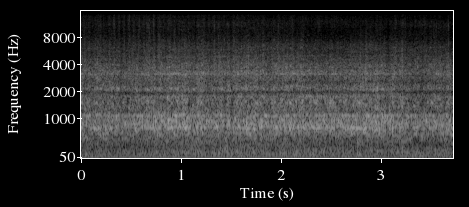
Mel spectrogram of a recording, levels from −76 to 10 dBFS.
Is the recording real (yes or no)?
yes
